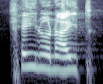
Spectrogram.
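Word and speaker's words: Canaanite: 가나안, 케이너나이트. 가나안이 영어 발음이요. 케이너나이트예요. 케이너나이트. 한번 그래도 해봐요.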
